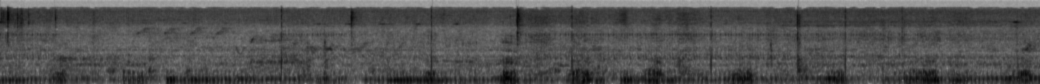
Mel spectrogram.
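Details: Three adult Sri Lankan leopards in Yala National Park, Sri Lanka, feed together on a carcass and growl at one another over the best feeding spot. Low, rumbling growls pulse throughout, with scattered sharp clicks and knocks.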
